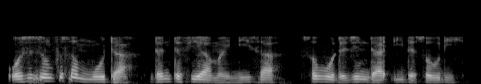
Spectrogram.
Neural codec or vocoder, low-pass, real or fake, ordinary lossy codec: codec, 16 kHz, 16 kbps, FreqCodec, smaller model; 3.6 kHz; fake; none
